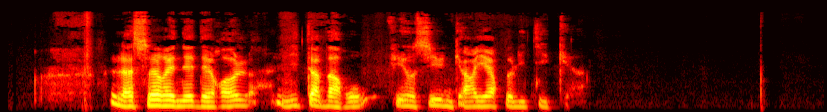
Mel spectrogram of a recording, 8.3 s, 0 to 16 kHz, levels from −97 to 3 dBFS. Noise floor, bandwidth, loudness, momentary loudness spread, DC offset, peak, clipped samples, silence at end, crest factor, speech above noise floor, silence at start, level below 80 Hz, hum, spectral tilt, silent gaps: -81 dBFS; 11.5 kHz; -23 LUFS; 22 LU; under 0.1%; -2 dBFS; under 0.1%; 2.6 s; 24 dB; 58 dB; 0.6 s; -74 dBFS; none; -5.5 dB/octave; none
